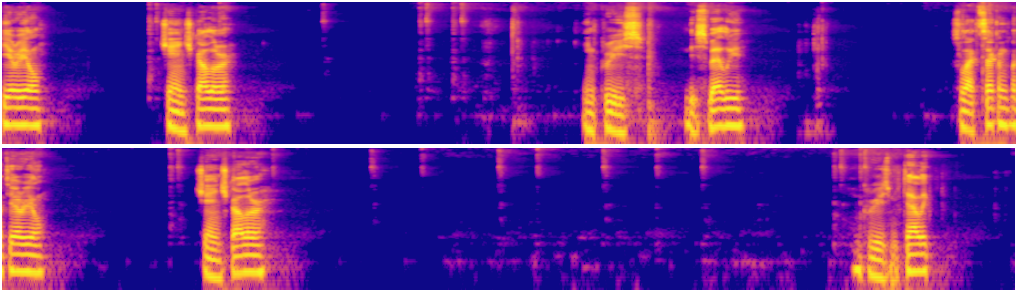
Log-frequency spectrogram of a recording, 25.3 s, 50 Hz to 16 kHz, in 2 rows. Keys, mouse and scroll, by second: 1.8 click, 5.1 click, 12.2 click, 14.7 click, 23.0 click.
